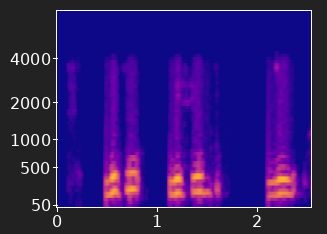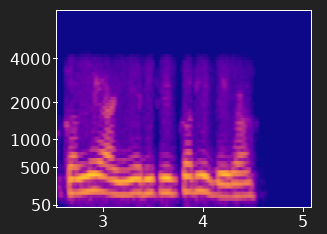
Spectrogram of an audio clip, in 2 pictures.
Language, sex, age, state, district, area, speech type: Hindi, male, 18-30, Bihar, Vaishali, rural, conversation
